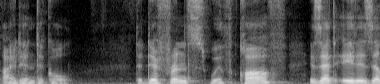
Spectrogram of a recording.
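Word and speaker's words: قاف: mistake that is usually made by beginners is producing qaf way deeper than it should be. This happens when you try to exaggerate the sound, so it becomes way heavier and more difficult to pronounce than it should. And the mistakes sound like this: qa, qa, qalu. This is also detected when you hear a hint of kha or ghain along with the sound of qaf.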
